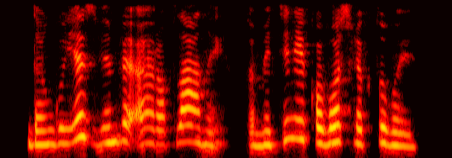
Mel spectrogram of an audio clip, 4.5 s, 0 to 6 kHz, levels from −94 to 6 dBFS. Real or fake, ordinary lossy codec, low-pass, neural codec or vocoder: fake; AAC, 48 kbps; 5.4 kHz; vocoder, 24 kHz, 100 mel bands, Vocos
